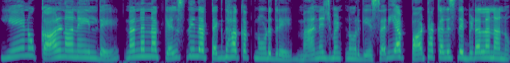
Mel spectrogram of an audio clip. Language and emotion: Kannada, angry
